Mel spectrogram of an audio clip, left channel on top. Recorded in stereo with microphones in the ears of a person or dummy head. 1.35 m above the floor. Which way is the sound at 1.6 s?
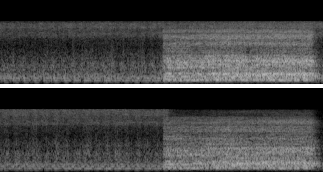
10° left (ahead or behind).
